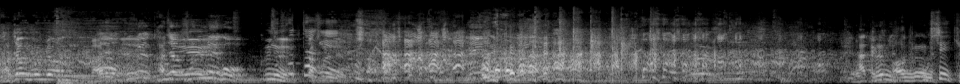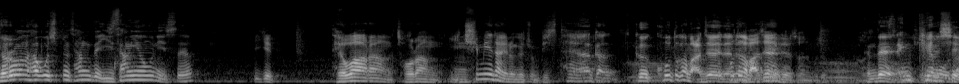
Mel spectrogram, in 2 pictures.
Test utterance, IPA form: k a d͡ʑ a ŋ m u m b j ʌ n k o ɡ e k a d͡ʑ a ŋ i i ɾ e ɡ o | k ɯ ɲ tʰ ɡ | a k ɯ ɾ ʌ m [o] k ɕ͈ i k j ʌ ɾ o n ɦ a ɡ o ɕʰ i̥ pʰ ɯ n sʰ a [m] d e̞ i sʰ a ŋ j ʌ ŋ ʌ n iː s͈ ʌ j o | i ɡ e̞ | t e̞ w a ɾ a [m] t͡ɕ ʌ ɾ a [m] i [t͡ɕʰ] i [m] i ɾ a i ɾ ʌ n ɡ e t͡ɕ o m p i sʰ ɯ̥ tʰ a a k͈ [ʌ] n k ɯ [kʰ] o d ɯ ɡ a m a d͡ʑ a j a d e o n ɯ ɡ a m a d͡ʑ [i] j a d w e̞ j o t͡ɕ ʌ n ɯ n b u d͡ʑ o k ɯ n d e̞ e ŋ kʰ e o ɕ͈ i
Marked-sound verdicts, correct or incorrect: correct, incorrect: ŋ, incorrect: ŋ, incorrect: ŋ, correct, correct, incorrect: a, correct, incorrect: a

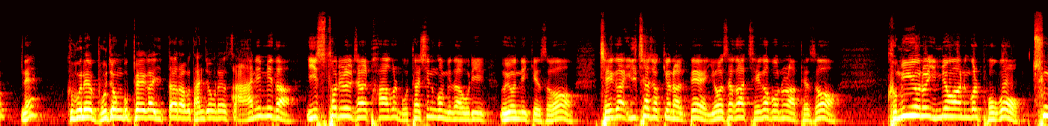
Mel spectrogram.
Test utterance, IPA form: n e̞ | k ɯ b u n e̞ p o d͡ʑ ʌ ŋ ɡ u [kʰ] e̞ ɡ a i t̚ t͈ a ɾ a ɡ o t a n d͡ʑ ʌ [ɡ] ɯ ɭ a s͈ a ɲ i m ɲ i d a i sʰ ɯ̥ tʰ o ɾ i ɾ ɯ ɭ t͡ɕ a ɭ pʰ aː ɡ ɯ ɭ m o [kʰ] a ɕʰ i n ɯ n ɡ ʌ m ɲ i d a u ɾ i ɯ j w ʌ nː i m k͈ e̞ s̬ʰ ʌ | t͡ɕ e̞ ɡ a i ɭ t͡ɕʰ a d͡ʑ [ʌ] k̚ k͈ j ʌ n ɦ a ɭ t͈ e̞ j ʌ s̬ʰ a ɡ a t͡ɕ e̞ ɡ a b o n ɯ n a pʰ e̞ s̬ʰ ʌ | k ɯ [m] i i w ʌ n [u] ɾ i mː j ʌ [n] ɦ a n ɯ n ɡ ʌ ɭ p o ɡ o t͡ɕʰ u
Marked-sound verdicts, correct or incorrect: incorrect: pʰ, incorrect: ŋ, incorrect: tʰ, correct, correct, incorrect: ɯ, incorrect: ŋ

